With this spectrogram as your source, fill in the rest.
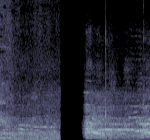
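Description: A young man speaks cheerfully close by.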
